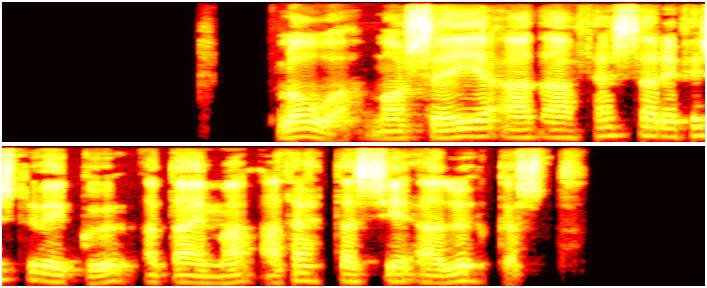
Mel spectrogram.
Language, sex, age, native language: Icelandic, male, 40-49, Icelandic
